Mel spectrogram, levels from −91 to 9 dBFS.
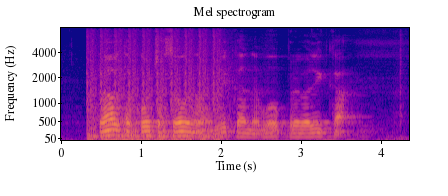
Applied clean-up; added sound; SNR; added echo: none; Gunshot, gunfire; 9 dB; reverberation time 2.0 s.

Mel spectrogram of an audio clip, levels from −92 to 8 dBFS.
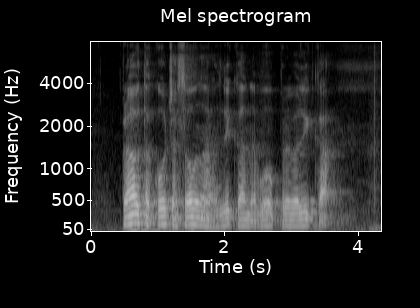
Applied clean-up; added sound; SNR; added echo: none; none; none; none.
